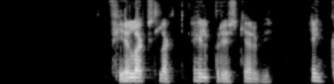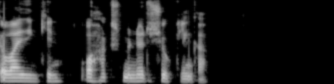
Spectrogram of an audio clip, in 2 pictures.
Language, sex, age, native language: Icelandic, male, 30-39, Icelandic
